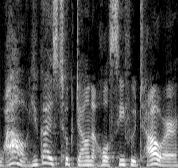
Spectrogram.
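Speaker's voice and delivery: plain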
